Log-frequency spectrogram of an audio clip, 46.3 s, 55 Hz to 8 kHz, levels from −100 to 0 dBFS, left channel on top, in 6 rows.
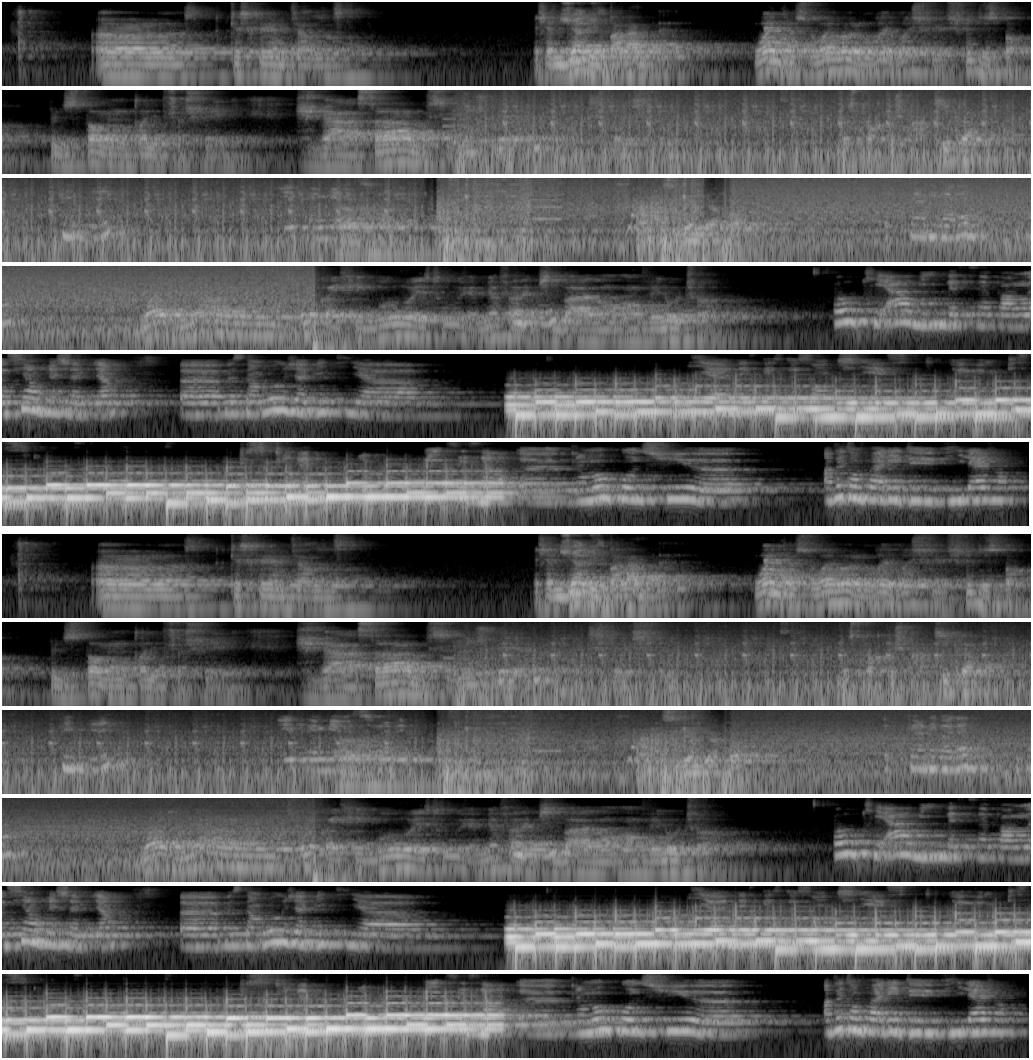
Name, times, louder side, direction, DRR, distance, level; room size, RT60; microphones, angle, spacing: voice 1, 0.7-2.6 4.0-5.0 5.7-7.7 8.1-12.9 14.0-15.1 17.9-18.4 20.4-21.1 24.2-28.5 40.2-40.9, left 1 dB, 10° left, 0 dB, 2.0 m, -44 dB
sound 1, 11.0-25.5, left 3 dB, 55° left, 1.1 m, -46 dB
voice 2, 15.9-16.3 17.5-18.5 19.1-19.5 22.1-22.8 23.1-23.2 27.0-27.4 29.4-34.3 36.0-37.7 38.0-39.2 40.3-40.5 40.8-40.9 41.2-41.4 41.7-44.2 44.8-46.1, right 1 dB, 15° right, 1 dB, 2.5 m, -42 dB
sound 2, 34.7-42.4, right 4 dB, 60° right, 0.5 m, -22 dB
16.5 x 12.5 x 6.8 m, 1.3 s
head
